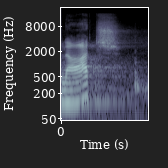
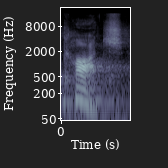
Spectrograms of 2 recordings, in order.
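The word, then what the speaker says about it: Kotch: I've been pronouncing him as John Notch for months. And then last night I sent a text out about him, and he texted me back, LOL, my name is Koch, K-O-T-C-H.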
